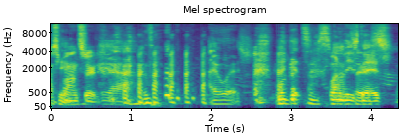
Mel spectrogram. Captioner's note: laughs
